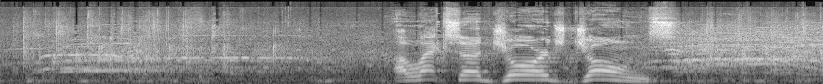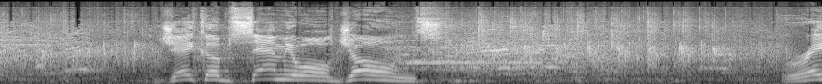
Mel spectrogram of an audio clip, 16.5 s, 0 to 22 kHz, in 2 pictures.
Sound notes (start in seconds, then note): 0.2 audience applauding; 0.2 audience members cheering; 7.0 audience applauding; 7.0 audience members cheering; 12.6 audience applauding; 12.6 audience members cheering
